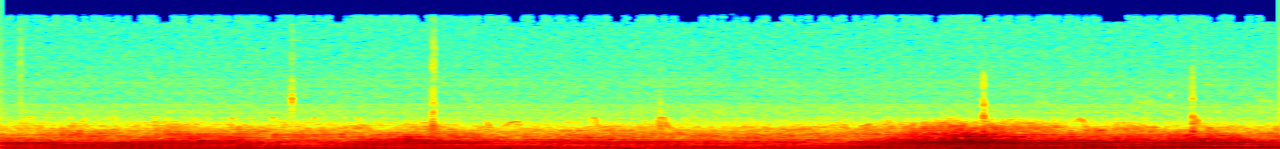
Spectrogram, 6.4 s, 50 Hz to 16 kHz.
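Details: Piet aircraft in flight with rebuilt engine (max rpm 2525 or better): steady deep, growly propeller drone at even pitch with slight swells, louder, deeper and growlier than before rebuild, better climb; healthy normal running.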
